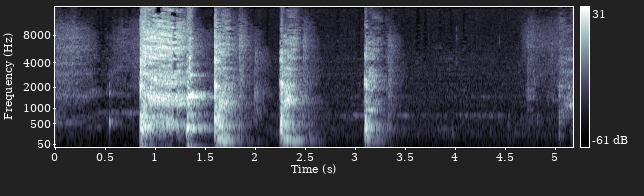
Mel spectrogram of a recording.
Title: girl sick and cough compilation 🤩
